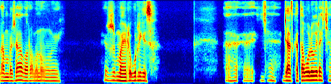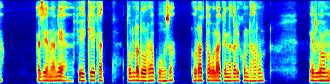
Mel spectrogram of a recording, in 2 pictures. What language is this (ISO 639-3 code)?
fia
